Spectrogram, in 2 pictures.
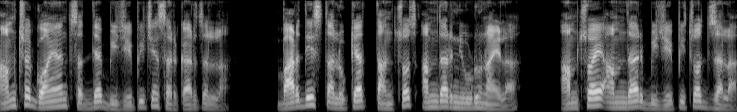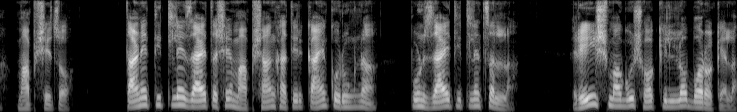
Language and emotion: Goan Konkani, neutral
